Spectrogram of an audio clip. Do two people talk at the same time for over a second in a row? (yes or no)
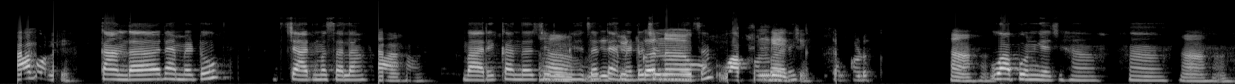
yes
